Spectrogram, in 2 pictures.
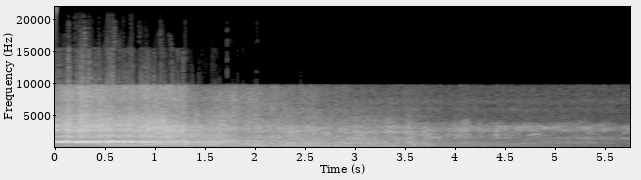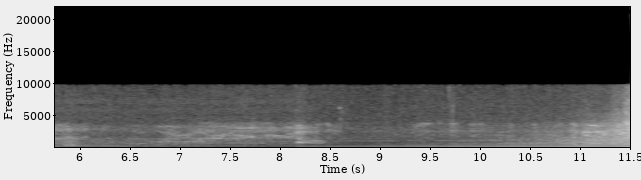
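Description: A 1970 Torino 429 SCJ four-speed and a 1970 Buick Grand Sport Stage 1 automatic drag racing launch with loud engine roar that fades into the distance down the strip, leaving faint background noise.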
